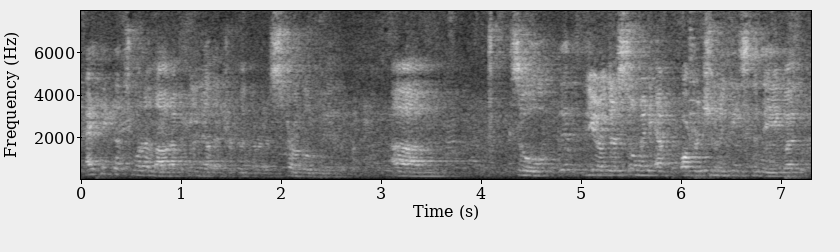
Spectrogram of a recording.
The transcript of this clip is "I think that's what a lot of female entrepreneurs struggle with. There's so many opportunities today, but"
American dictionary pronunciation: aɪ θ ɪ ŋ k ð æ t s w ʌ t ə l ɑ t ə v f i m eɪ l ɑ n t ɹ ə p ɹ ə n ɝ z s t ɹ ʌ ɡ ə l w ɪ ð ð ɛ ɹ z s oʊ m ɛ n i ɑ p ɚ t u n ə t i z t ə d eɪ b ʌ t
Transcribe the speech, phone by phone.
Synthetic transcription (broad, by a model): aɪ θ ɪ ŋ k ð æ t s w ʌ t ə l ɑ t ə v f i ɪ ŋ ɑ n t ɹ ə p ɹ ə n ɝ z s t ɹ ʌ ɡ l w ɪ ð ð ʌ ɹ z s oʊ m ɛ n i ɑ p ɚ t u n ə t i z t ə d eɪ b ʌ t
